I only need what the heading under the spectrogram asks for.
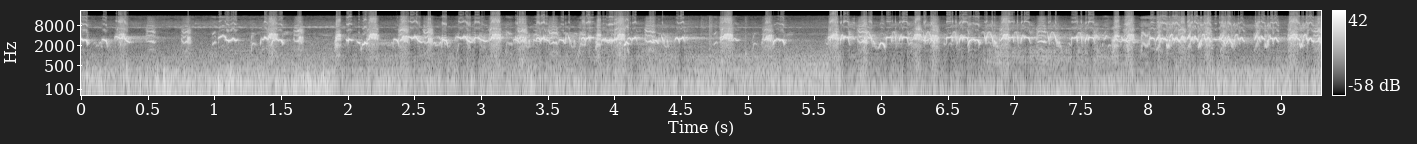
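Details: Sooty-headed bulbul lure sound, called very sensitive: sustained high twittering chirps with fast repeated notes, a brief lull near six seconds, then renewed dense chatter.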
